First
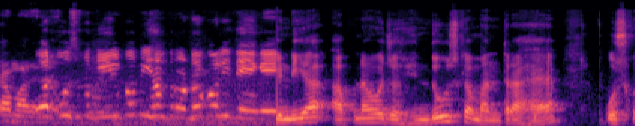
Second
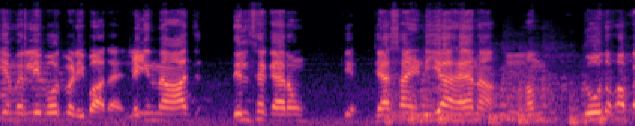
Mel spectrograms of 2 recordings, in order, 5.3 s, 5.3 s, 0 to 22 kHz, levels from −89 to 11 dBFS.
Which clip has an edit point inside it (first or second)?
first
